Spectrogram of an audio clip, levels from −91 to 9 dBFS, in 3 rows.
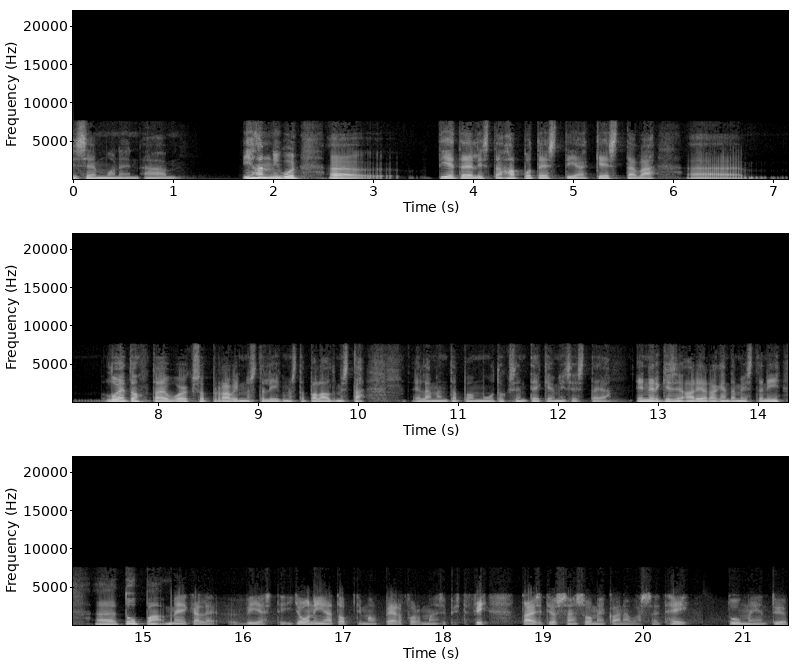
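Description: Comfort noise in place of the background appears in this speech recording from 1.26 to 1.70 s, between "semmoinen ää" and "ihan niin kuin", and again from 20.60 to 20.86 s. In those pauses the real room sound gives way to a flat, featureless hiss, about 6 dB and about 4 dB quieter respectively, likely because discontinuous transmission halted the audio and the receiver synthesised filler noise. An input switched to a poorer device takes over at 15.28 s, right after "rakentamista niin äh tuppa", with no gap at the change. From there to the end the sound is boxier, a little quieter, and sits on a different noise floor, well below the speech. This is likely a change to another microphone or a headset's call profile, narrowing the band the call path had carried up to 8 kHz.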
